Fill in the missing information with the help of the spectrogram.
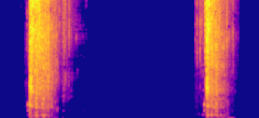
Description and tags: Multiple "bites" with rice cakes and crispbread mixed to achieve a full crispy bite sound.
